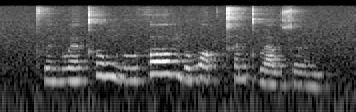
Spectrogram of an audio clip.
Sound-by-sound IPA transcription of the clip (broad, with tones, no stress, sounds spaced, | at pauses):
pʰ ɵ˨ n w œː˨˥ kʰ o˥ w ŋ uː˨ h ɔː˥ m o˨˥ w ɔː˨ k̚ t̪ʰ ɐ˧ n kʷʰ aː˨˩ w s ɵ˨˩ n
